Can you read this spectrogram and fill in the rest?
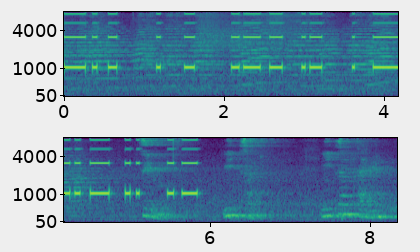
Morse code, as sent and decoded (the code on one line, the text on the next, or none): none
